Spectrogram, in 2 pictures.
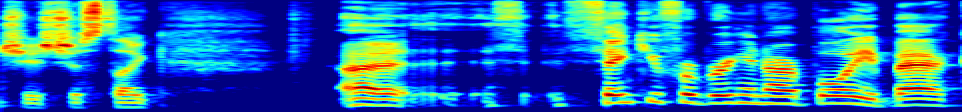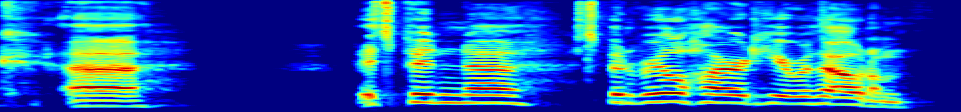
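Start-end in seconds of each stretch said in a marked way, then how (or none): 1.3-7.0 very high, tearful, halting voice, crying while speaking. Voicing a mother hugging the one who brought her son back: tearful, crying while speaking. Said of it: "she's crying again".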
